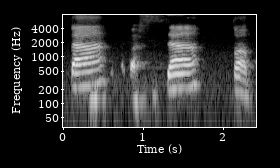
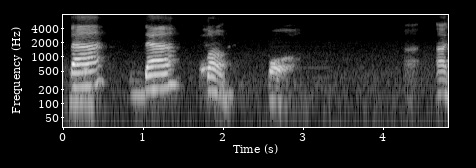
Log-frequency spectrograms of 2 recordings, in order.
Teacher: Lepas tu yang ke-11, hujung lidah ditekankan ke pangkal gigi atas.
